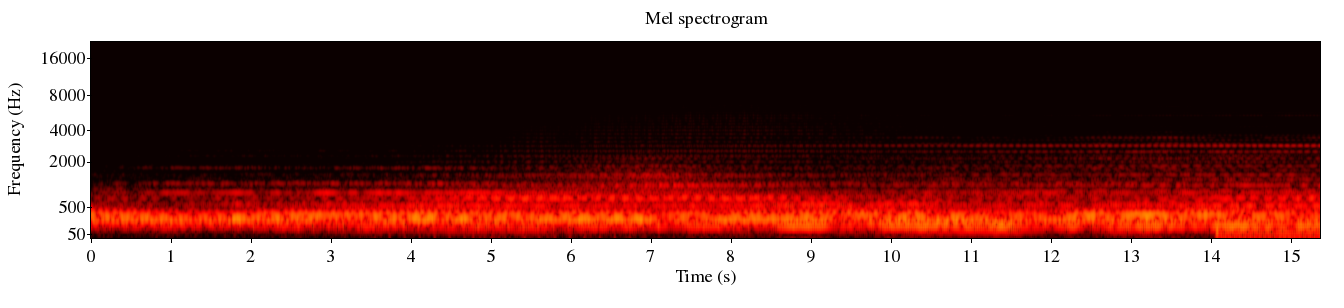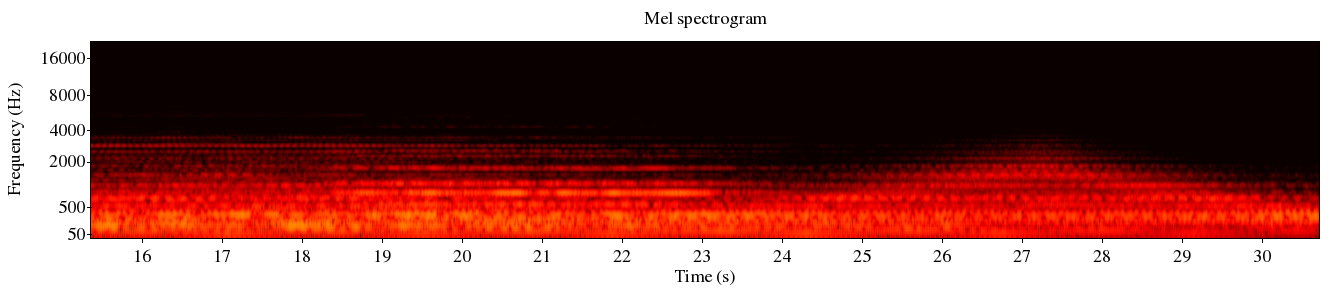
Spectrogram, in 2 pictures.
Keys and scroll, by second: 5.3 1, 7.7 1, 23.5 ctrl+z, 27.8 ctrl+z, 28.2 ctrl+z, 29.3 Delete.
